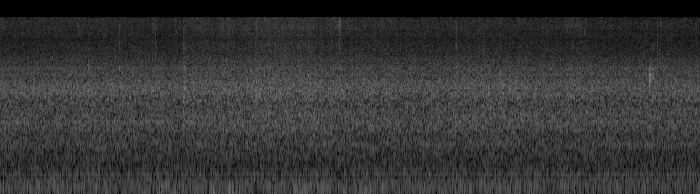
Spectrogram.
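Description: Steady background noise: an even hiss with a low rumble underneath, holding level throughout with no distinct events.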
